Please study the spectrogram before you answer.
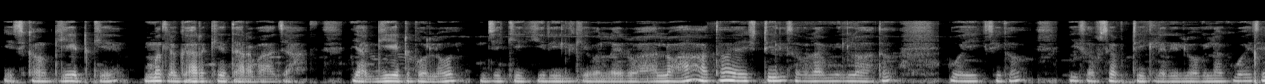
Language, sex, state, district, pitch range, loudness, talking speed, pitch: Hindi, male, Bihar, Bhagalpur, 135-160 Hz, -19 LUFS, 170 wpm, 145 Hz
